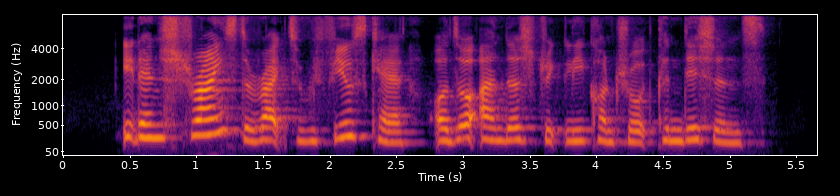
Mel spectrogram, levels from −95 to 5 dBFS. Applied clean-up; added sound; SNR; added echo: neural mask model Resemble Enhance denoiser.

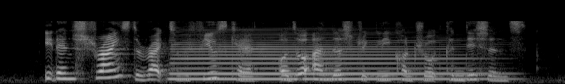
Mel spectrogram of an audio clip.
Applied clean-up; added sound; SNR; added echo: none; Wind instrument, woodwind instrument; 3 dB; none.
